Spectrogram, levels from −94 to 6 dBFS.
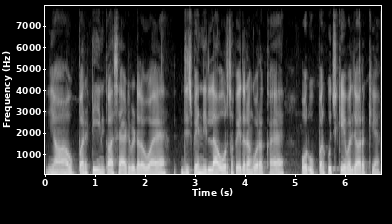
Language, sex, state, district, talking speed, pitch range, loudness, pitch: Hindi, male, Uttar Pradesh, Shamli, 225 wpm, 135-155 Hz, -15 LUFS, 145 Hz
